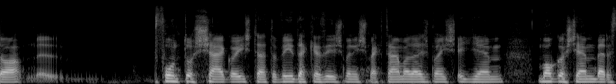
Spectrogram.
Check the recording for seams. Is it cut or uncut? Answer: cut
